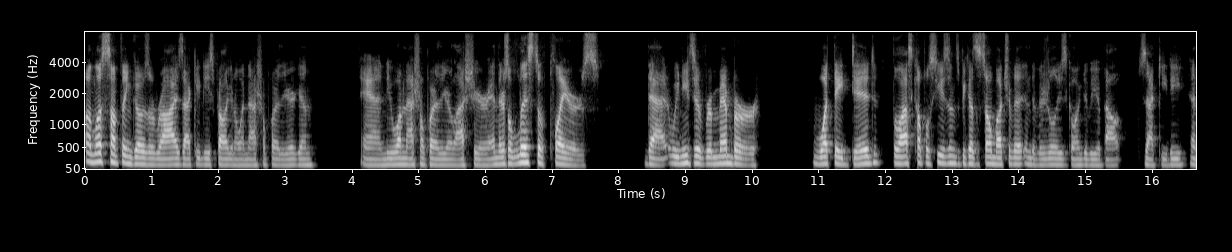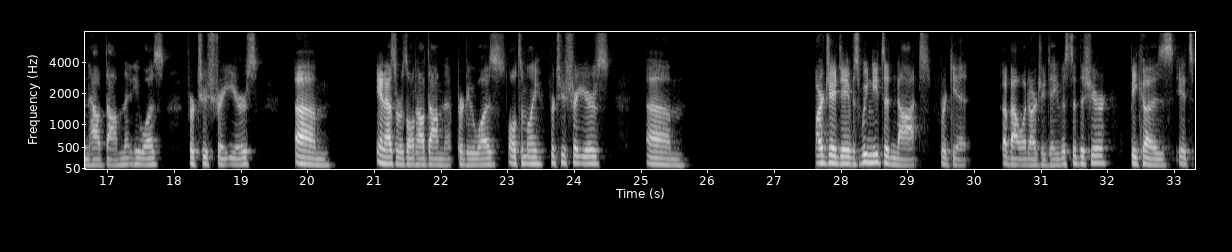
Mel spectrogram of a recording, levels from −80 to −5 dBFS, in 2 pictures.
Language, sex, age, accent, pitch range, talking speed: English, male, 20-39, American, 120-145 Hz, 175 wpm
